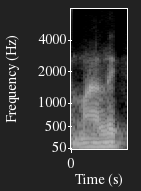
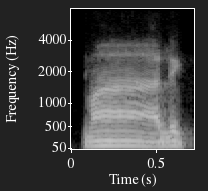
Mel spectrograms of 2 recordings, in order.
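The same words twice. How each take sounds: First: The first vowel is kept short. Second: The first vowel is drawn out long. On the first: It means king. "kalau Malik raja" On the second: It means ruler or master. "Malik penguasa"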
